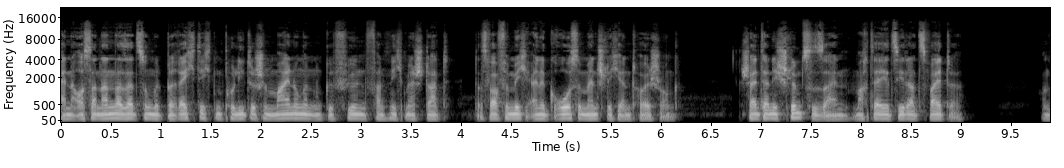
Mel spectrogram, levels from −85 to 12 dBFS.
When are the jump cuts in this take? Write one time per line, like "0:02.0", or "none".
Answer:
0:04.0
0:06.7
